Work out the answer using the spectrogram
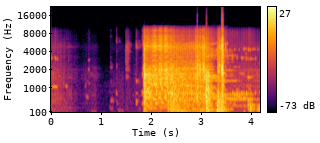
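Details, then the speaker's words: Hyundai Eon with a no-start complaint, restarted after fix: starter catches quickly, engine fires and settles to steady idle; clean start, air filter clamp noted loose. "നമ്മളിപ്പോ of ചെയ്ത് start ചെയ്തപ്പോൾ വണ്ടി correct ആയിട്ട് തന്നെ start ആണ്"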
